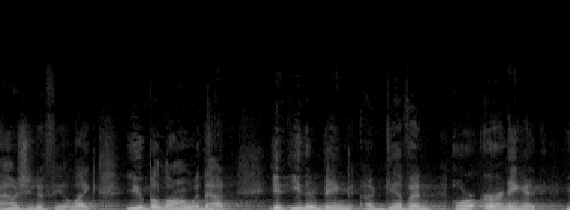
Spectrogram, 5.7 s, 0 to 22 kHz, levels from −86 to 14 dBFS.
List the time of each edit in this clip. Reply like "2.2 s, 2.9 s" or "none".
4.4 s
